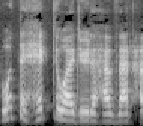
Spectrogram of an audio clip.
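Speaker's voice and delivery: ordinary delivery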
